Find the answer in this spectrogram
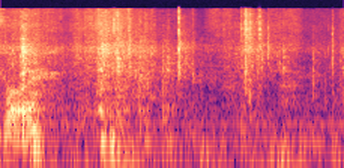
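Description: Foil sweet wrapper crinkling softly as it is handled, a few light crackles spread through the moment.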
